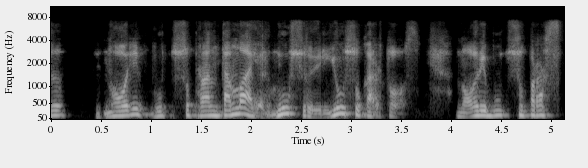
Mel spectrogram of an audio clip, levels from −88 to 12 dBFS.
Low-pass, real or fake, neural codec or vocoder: 7.2 kHz; fake; codec, 16 kHz, 2 kbps, FunCodec, trained on Chinese and English, 25 frames a second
